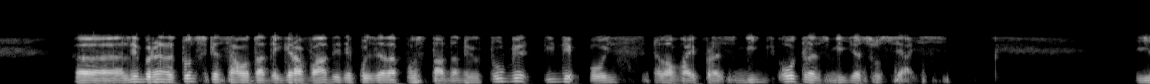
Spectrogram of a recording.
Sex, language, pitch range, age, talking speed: male, Portuguese, 95-115 Hz, 60-79, 140 wpm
